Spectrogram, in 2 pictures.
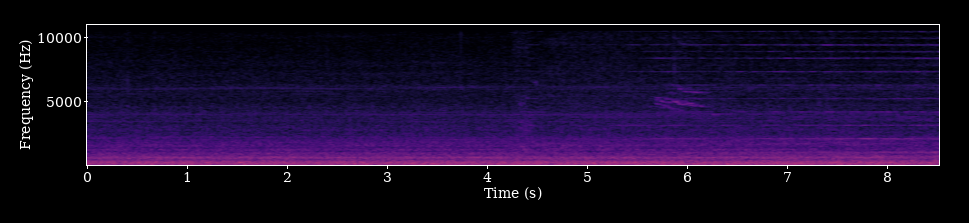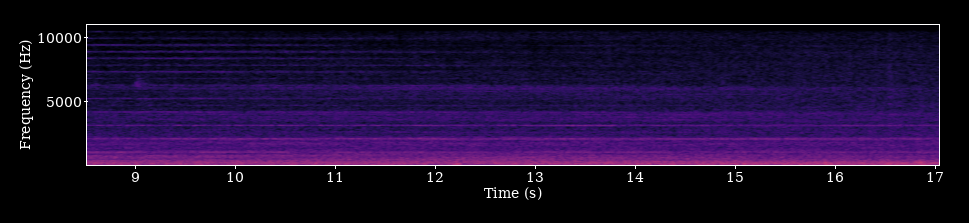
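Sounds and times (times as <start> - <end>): train rumble: 0.0 - 17.0
faint high whine: 4.2 - 17.0.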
